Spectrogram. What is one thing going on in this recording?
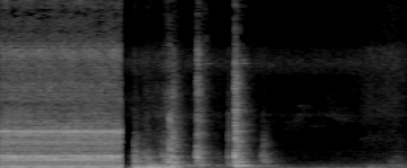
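A metal oven door clanks open.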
